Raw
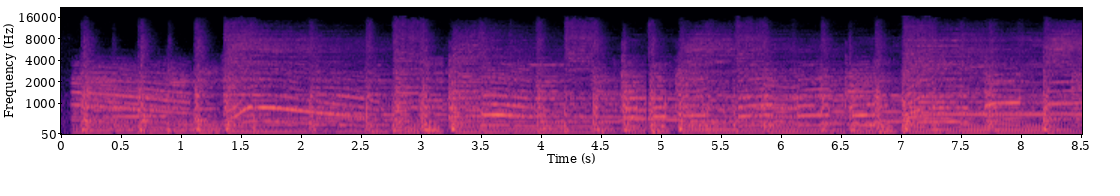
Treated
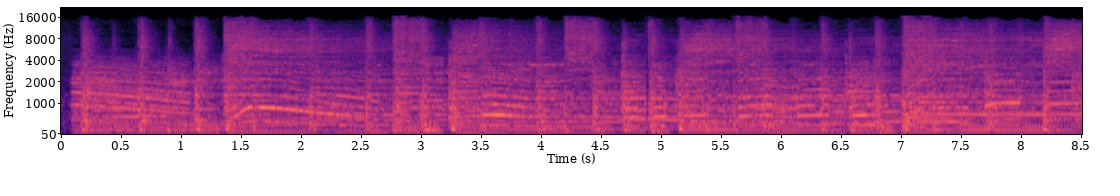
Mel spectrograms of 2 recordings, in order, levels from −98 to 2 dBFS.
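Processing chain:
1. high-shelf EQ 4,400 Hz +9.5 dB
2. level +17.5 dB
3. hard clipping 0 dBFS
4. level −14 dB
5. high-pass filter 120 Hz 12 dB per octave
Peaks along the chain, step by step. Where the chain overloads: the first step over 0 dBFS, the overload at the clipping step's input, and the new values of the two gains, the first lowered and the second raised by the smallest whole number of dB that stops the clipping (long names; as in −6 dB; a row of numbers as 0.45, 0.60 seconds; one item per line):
−21.0, −3.5, −3.5, −17.5, −17.5 dBFS
no step passes full scale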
